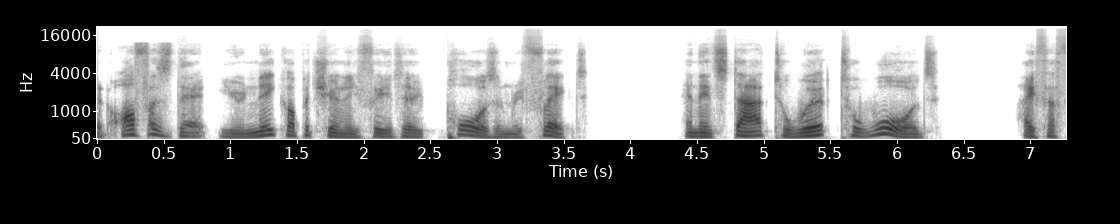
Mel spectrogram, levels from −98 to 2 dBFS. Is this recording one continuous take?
yes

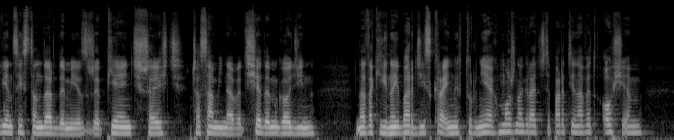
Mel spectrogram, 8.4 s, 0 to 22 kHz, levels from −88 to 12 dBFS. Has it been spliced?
no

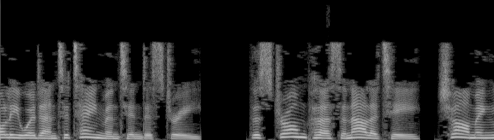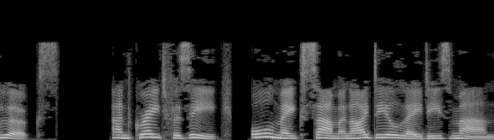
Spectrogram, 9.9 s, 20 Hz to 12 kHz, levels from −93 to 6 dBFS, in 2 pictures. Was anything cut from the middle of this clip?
no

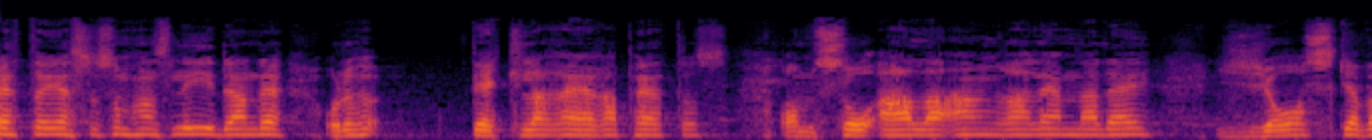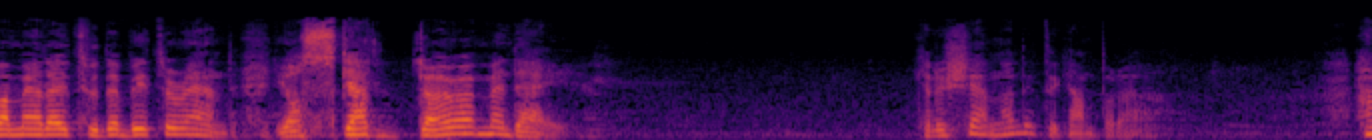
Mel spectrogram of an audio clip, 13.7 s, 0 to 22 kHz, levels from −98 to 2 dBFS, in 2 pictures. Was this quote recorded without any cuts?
yes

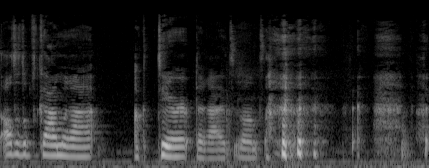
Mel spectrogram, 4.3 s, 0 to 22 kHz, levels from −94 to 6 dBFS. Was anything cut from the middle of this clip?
yes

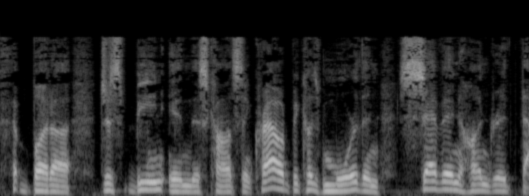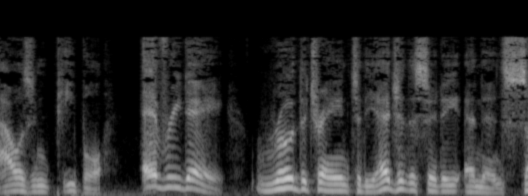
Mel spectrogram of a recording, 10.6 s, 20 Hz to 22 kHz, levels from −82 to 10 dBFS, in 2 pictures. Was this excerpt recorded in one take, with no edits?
yes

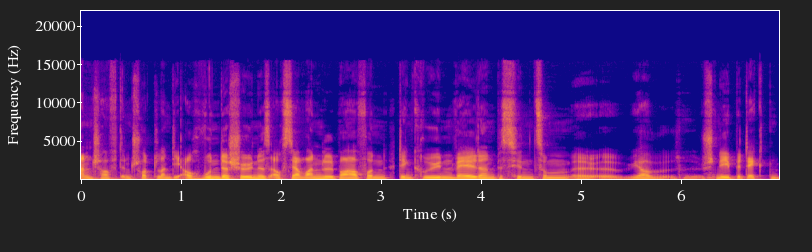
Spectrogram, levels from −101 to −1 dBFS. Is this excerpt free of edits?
no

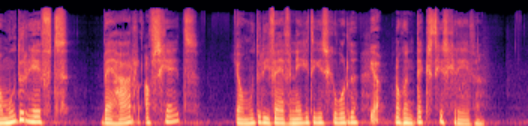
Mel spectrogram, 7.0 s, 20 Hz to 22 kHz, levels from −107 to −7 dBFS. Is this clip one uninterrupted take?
yes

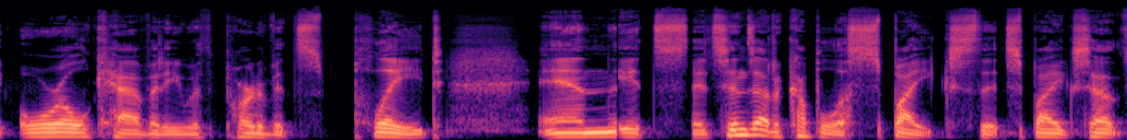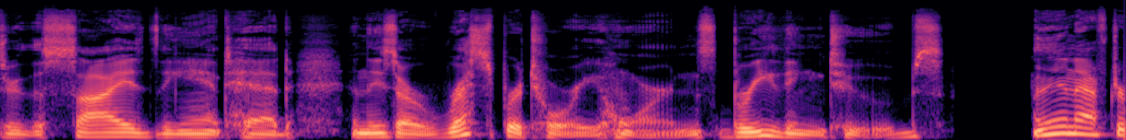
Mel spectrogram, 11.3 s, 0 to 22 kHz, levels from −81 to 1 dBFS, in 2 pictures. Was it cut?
yes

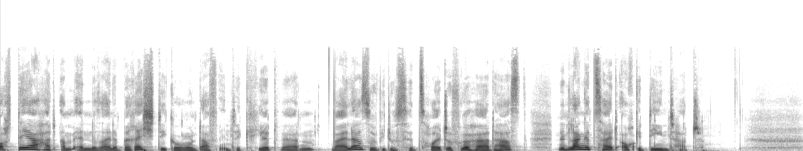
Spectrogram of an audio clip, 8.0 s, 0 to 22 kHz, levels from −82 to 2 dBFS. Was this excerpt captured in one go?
no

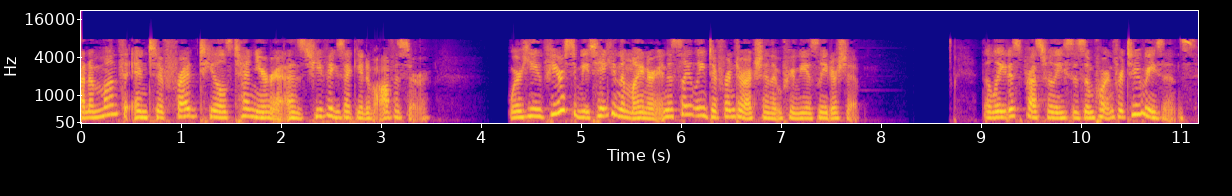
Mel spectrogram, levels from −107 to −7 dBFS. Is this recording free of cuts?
yes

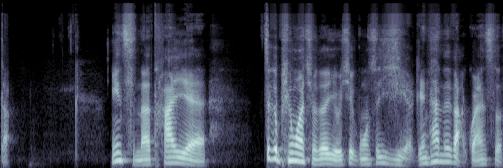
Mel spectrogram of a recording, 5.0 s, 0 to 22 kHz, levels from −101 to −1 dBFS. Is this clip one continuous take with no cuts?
yes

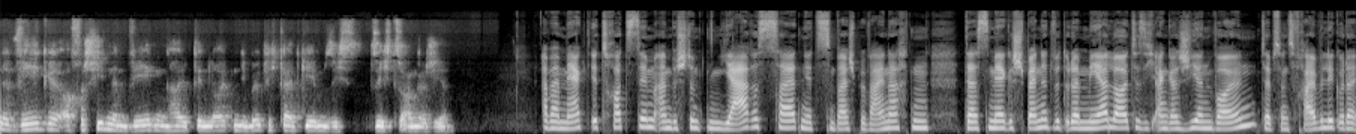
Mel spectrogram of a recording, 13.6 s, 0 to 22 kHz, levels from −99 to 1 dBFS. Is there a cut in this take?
no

